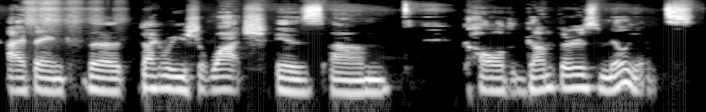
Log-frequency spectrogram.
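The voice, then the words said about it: Mock-serious voice. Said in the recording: “This is my serious voice.”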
